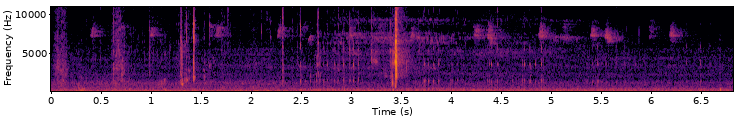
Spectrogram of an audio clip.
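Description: Small clicks and light handling noise from hands working the plastic parts of an opened Irritrol 2400 sprinkler valve, with one sharp click about three and a half seconds in, over a low outdoor background.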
